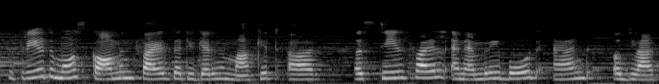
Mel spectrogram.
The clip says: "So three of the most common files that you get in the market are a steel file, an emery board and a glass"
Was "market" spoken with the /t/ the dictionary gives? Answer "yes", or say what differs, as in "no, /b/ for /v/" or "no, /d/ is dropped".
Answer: yes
